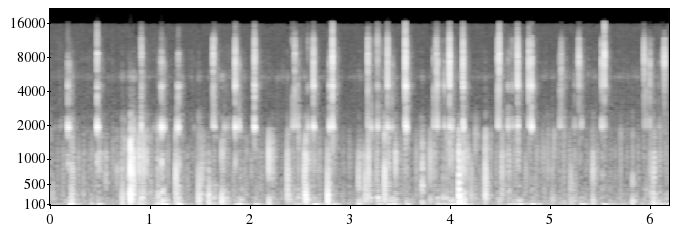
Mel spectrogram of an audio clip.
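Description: Long nails tap quickly around the rim and sides of a lit glass candle jar filled with wax. The result is a rapid, irregular patter of sharp, bright clicks over soft low thuds, each tap dying away almost instantly with no ringing.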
